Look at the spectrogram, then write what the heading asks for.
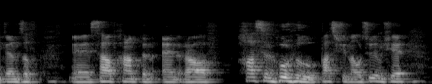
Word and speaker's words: Hasenhüttl: injuries, suspensions in terms of Southampton and Ralf Hasenhüttl. Patrzcie, nauczyłem się wymowy tego nazwiska niemieckiego trenera Southampton, Hasenhüttl.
